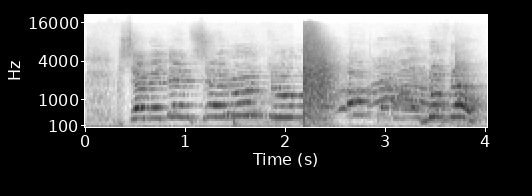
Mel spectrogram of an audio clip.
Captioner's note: sound of firecrackers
